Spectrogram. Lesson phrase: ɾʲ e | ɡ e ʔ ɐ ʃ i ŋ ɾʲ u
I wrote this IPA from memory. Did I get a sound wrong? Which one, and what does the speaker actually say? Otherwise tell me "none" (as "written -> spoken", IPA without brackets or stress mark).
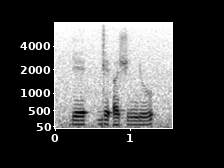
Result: none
